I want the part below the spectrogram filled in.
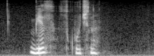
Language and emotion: Russian, neutral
